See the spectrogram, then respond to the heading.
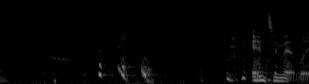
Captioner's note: chuckles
